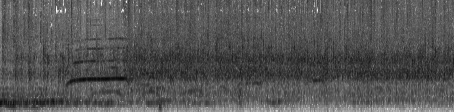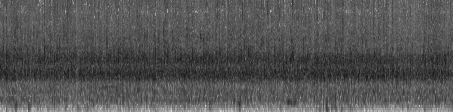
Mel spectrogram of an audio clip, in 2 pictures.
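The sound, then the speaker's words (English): A large audience gives a standing ovation to thank an honoree: loud, dense applause that holds steady for about eighteen seconds, with a brief rising whoop near the start and no talking over it. “I would like everyone, if you're able, to stand to your feet and applaud and thank Amanda Agosti.”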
